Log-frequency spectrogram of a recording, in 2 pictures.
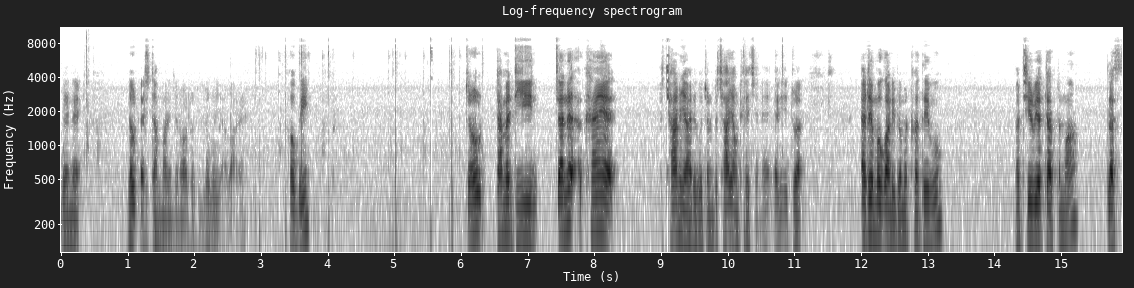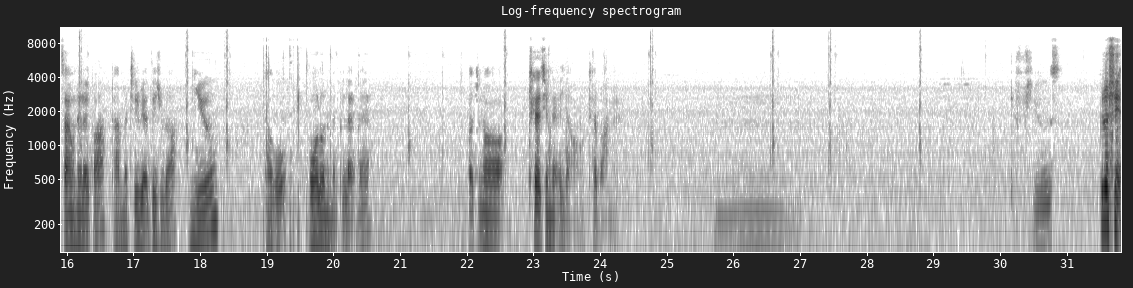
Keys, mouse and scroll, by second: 16.1-21.5 drag, 19.6 l, 22.5 click.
